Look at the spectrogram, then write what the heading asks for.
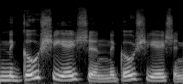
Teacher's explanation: there are two t's in this but neither t is a hard t they're both very soft that sh sound because they're followed by the i and another vowel that she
